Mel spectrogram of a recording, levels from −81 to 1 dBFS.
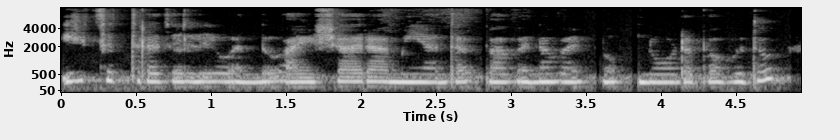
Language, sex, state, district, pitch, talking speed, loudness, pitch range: Kannada, female, Karnataka, Bangalore, 255 Hz, 75 wpm, -18 LUFS, 250-265 Hz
